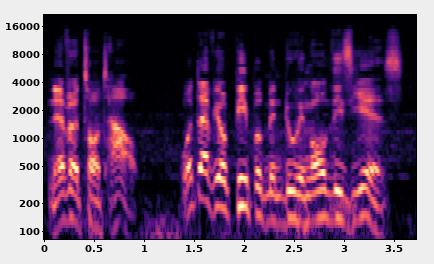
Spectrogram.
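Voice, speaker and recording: A man's voice: mid-range voice, very animated, normal speed, slight background noise, natural voice. A man playing a boastful, daring alien hunter in a video game, speaking in a grand, teasing and scornful manner. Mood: scornful, challenging. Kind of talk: video game character acting.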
